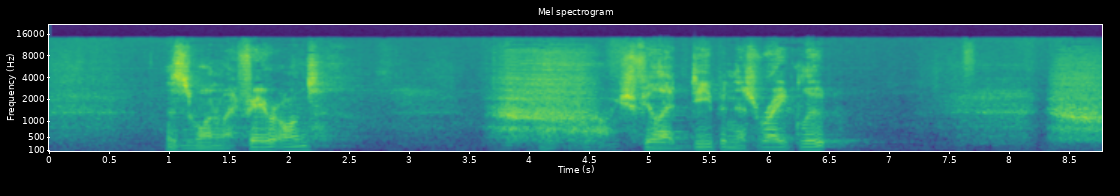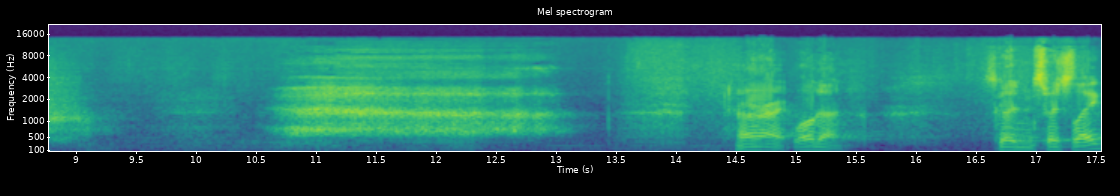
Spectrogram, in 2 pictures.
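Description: A man speaks calmly in an echoing room, in short bursts.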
